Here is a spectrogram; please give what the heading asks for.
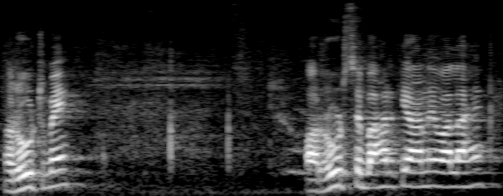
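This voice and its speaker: Here the teacher's high voice comes a little slowly, and the recording has its highs cut off plus a faint hiss or hum. He's a man with a Chhattisgarh Hindi accent teaching maths board-style, explaining each step, answering his own questions to the class, and blending English maths vocabulary into Hindi.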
